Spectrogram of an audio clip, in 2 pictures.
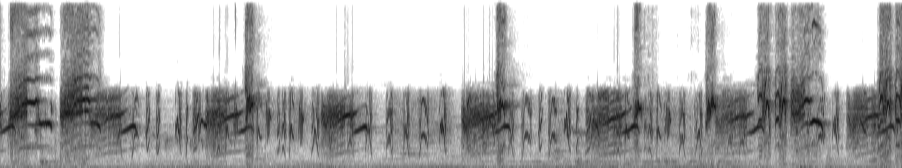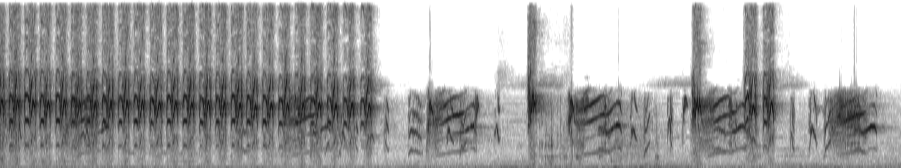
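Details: Lure call of the sogon for attracting birds: scattered high chirps, then a long, fast, even buzzy trill lasting about three seconds, followed by more sharp twittering notes.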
